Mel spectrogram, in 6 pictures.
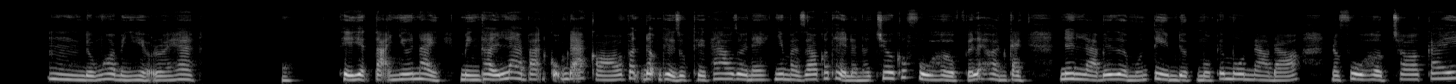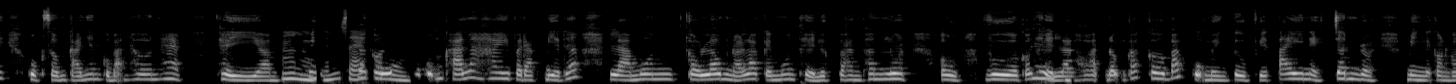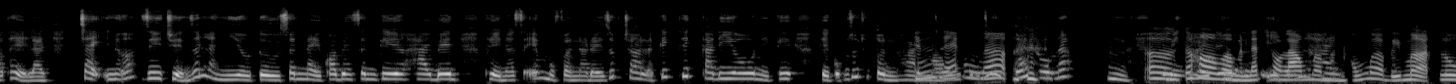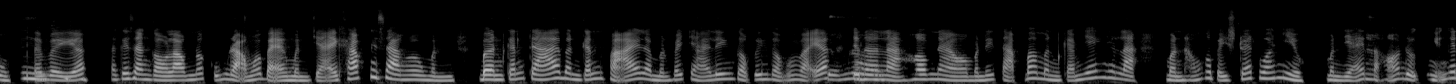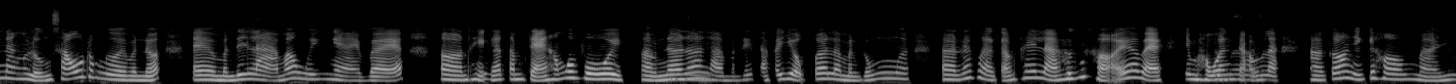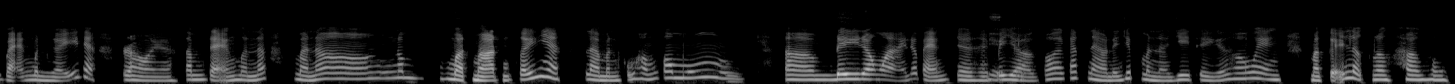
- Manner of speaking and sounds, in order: tapping; chuckle; chuckle; other background noise; "lên" said as "lơn"
- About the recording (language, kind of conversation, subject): Vietnamese, advice, Làm sao để xây dựng và duy trì thói quen tốt một cách bền vững trong thời gian dài?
